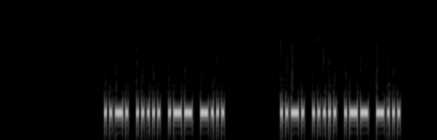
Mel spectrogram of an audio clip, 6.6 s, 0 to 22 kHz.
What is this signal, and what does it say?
Morse code, heard as a keyed tone, about 32 wpm, 700 Hz. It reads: F5WB F5WB
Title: DXCC-100 Call Signs - 4 Characters - Repeated 2x - 30wpm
